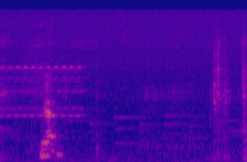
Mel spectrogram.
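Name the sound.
telephone ringing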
